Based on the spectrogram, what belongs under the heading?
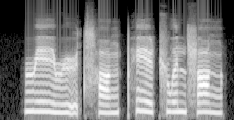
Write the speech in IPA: ɻ e˥˨ ɪ̯ ɻ ɻ̩˨˩ t͡sʰ ɑ˨˦ ŋ pʰ e˥˨ ɪ̯ ʈ͡ʂ w ə˥˨ n ʂ ɑ˥˨ ŋ

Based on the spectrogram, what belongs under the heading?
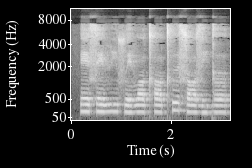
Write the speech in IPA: e˨ s e˨ v i˨ sʷ e˨ v ɔ˨ tʰ ɔ˨ tʰ ɯ˦ s ɔ˨ z i˨ ɡ ɤ˦

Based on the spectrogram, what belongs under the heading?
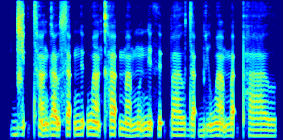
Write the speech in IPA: d͡ʑ ɪ˦ ʔ tʰ ã˦˨ ɡ a̰˦˨ ʊ̯ sʰ ä˦ ʔ ŋ ɪ˦ ʔ w ã˦˨ kʰ ä˦ ʔ m ã˨ m ũ˦˨ n ḭ˦˨ θ ɪ˦ ʔ p a˦ ʊ̯ d ä˦ ʔ b ḭ˦˨ w ã˦˨ m ä˦ ʔ pʰ a˦ ʊ̯

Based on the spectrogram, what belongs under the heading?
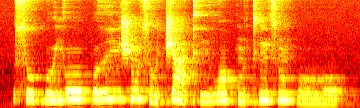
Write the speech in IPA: s u˨ ɓ ʊ˨ j oː˦ p ʊ˦ ɣ i˦ ʃ ũ˦ s ʊ˨ t͡ʃ a˦˨ kʰ i˨ v ɔ˦ k ũ˨ tʰ ĩ˦ s ũ˦ p oː˨

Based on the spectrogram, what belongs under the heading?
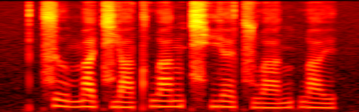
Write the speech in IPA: t͡s ɹ̩˥˧ m ä˥˩ t͡ɕ j ä˧˥ t̪ʰ w a˥ n t͡ɕʰ j ɛ˥˩ t͡s w a˧˥ n p w a˧ ɪ̯

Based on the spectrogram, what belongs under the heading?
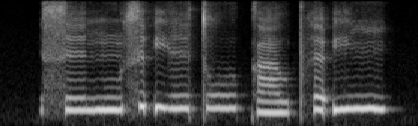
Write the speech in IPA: s e˨ ŋ ũ˨ s ɪ˦ ʔ j e˦ t o˦ ʊ̯ k a˨ ʊ̯ pʰ ɛ˦ ʔ j ĩ˦

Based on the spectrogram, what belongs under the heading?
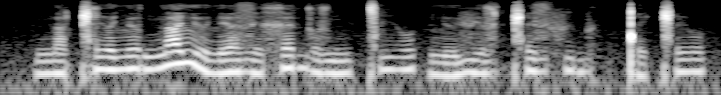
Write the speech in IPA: n a˩ ǁ ɪ˧ ə̯ lʲ ɔ˧ d n a˥ lʲ o˩ lʲ a˧ z ɪ˩˧ x ɛ˥ d o˩˧ z m i˧ ǀ i˥ ʊ̯ | lʲ o˩˧ vʲ o˩˧ z ǁ ɪ˧ z f i˧ b ɛ˧ k ǃ e˩ ǁ ɪ˧ ʊ̯

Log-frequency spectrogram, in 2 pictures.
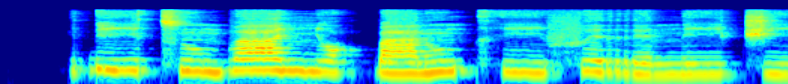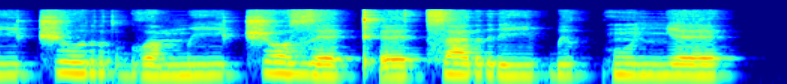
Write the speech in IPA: ɗ iː˨ t͡s ũ˨ b aː˦ ɲ ɔ˨ k͡p a˨ ɾ ũ˦ kʰ iː˨ f ɪ˦ r ɪ˨ n iː˨ t͡ʃ iː˨ t͡ʃ oː˦ r ɡʷ a˨ m iː˨ t͡ʃ ɔ˦ z ɛ˨ kʼ ɛ˨ t͡s a˦ r iː˨ ɓ ɪ˨ kʷ ũ˦ ɲ ɛ˦

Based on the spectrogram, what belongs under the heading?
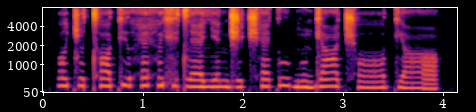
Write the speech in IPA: ɔ c ʊ tʰ ɒ kʲ ʊ h æ h ə̃ xʲ ʊ t l æ lʲ æ n d͡ʒ ə t͡ʃʰ æ k u b ũ ɡʲ ɑː t͡ʃʰ ɔː kʲ ɑː

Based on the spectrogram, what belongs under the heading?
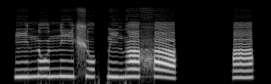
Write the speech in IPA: ĩ˧ n o˦ n ĩ˦ ʃ o˦ k͡p ĩ˧ ɡ ã˦ h a˦˨ | ã˧

